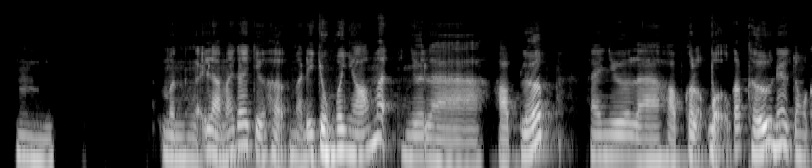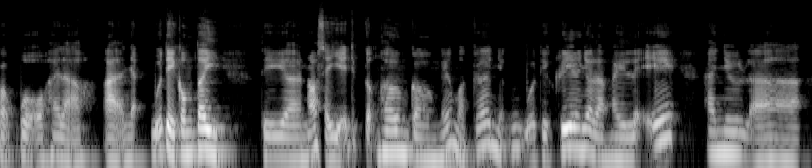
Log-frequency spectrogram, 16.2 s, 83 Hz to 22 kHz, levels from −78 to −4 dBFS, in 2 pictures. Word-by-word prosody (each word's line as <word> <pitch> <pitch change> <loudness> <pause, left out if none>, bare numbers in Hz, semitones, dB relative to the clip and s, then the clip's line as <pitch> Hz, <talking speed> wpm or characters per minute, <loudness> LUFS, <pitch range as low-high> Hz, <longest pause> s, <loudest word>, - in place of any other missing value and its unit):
Ừm. 115 -4 -5 1.1
Mình 120 -2 -3
nghĩ 110 - -6
là 140 -5 +2
mấy 130 +5 -3
cái 180 0 +1
trường 125 -7 -3
hợp 130 -2 -4
mà 120 -3 -5
đi 125 +2 +1
chung 140 -3 +6
với 155 0 +4
nhóm 140 - +1
á, 230 - +1 0.2
như 125 0 -3
là 105 -2 -3
họp 105 +1 -3
lớp 135 - +4 0.4
hay 130 -1 -6
như 125 0 -1
là 115 -1 -1
họp 115 -1 -3
câu 125 - +1
lạc - - -4
bộ 160 - -1
các 155 0 -1
thứ, 155 +6 +6
nếu 180 +2 +2
ở - - -1
trong 130 -2 -5
câu 120 -1 -4
bộ 115 -3 -2
hay 120 +1 -6
là, 105 -2 -2 0.2
à, 115 0 +2
nh 115 - -6 0.2
buổi - - +1
tiệc 135 - +8
công 140 0 +3
ty 150 -3 +9 0.4
thì, 120 0 -2
à, 115 -1 0
nó 130 +3 +1
sẽ 115 - -2
dễ 120 - 0
tiếp - - -12
cận - - -3
hơn. 145 0 +2
Còn 115 -2 -3
nếu 160 +9 -3
mà 155 -8 -3
có 170 +3 -2
những 160 -1 -5
buổi 120 - -6
tiệc 125 +1 -8
riêng 160 +2 +7
như 155 - +2
là 120 -4 -2
ngày 115 0 -3
lễ 180 - 0 0.3
hay 140 -1 -4
như 140 0 +1
là, 110 -2 -4
125 Hz, 235 wpm, -23 LUFS, 115-145 Hz, 1.1 s, ty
